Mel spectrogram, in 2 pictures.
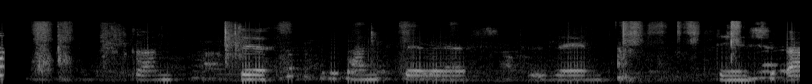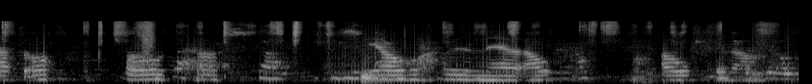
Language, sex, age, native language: Icelandic, female, 11, Icelandic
